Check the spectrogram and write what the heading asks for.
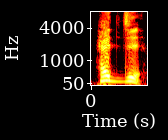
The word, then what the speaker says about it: hedge: இதுலேயும் அதே மாதிரி என்னது HEDGE, இதில் என்னது HE, ஹே, டிக்கு உச்சரிப்பு கிடையாது. ஜிக்கு வந்து இஜ். எப்படி வருது? ஹெஜ்.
